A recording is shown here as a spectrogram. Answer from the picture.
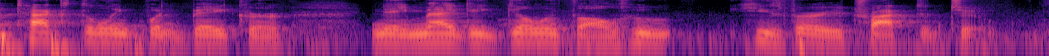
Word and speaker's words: Gyllenhaal: Gyllenhaal, thank you, and Dustin Hoffman.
